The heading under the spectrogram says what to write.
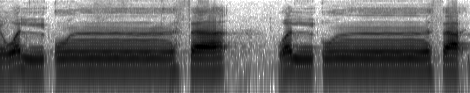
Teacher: جو اس کے بعد سا آ رہا ہے تو ہم منہ کو تقریباً ویسے ہی بنائیں گے جیسے ہم سا نکالنے والے ہیں, لیکن سا نکالیں گے نہیں, ہم نون کو چھپائے رکھیں گے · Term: اخفاء کی آواز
